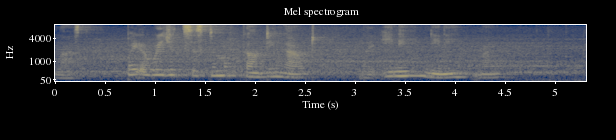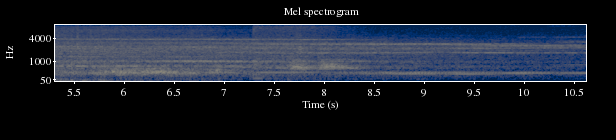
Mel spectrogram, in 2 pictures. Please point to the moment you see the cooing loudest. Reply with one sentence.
The volume of the cooing peaks at 6 seconds.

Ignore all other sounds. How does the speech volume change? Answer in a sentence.
The volume of the speech goes down, then up.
